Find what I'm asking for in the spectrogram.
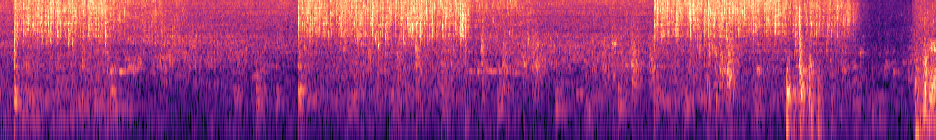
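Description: Water runs steadily from a tap while being measured for a salt dough mix, a continuous hissing stream broken by brief pauses and shifts in flow, near and alone without talk.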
